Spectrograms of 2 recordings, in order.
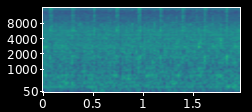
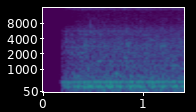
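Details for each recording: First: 2014 Chevy Silverado 4.3 V6 direct injection, P0300 misfire and P219B codes, rough idle that smooths under power: quick even ticking about four per second under intake manifold, compression escaping past a blown fuel injector seal, oil around that injector. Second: 2014 Chevy Silverado 4.3 V6 that had P0300 and a cylinder 2 misfire, after replacing the fuel injectors: smooth, even, quiet idle with a steady low hum and no shake, miss or ticking; normal idle.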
